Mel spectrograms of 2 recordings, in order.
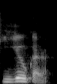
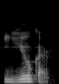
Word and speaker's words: Uygur: Sorry, I keep mispronouncing his name. I don't mean to. Cenk Uygur. It's Uygur. Like yogurt. Uygur.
